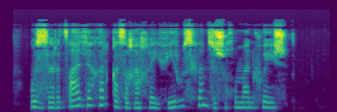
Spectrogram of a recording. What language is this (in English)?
Kabardian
